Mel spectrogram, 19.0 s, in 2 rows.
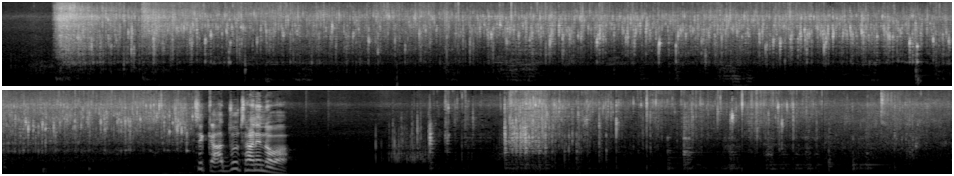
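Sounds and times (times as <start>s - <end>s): sizzling and crackling in oil: 0.5s - 11.4s, 13.5s - 19.0s
ladle stirring: 0.6s - 6.9s, 8.4s - 10.6s, 14.1s - 18.7s.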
